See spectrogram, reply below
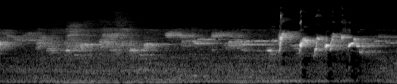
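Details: Red-whiskered bulbul with faint twittering at first, then a burst of bright, clipped chirps in the last second and a half, each note short and sharply inflected.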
